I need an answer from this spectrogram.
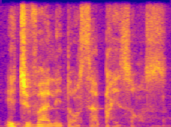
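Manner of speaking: hushed, breathy preacher's whisper. Acted. Preacher whispers a promise to the congregation.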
